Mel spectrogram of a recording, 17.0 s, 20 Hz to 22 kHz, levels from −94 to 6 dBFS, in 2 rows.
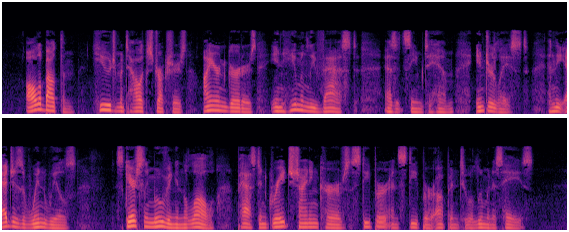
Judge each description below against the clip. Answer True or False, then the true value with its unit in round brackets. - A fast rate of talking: False (140 wpm)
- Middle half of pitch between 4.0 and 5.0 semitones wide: True (4.4 semitones)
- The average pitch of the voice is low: True (125 Hz)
